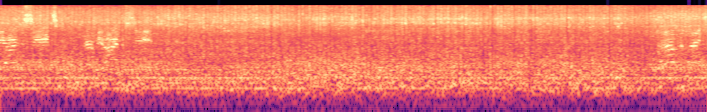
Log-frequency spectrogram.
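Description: Small propeller plane's engine droning steadily in flight, heard loud from inside the cabin over a rush of wind noise.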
